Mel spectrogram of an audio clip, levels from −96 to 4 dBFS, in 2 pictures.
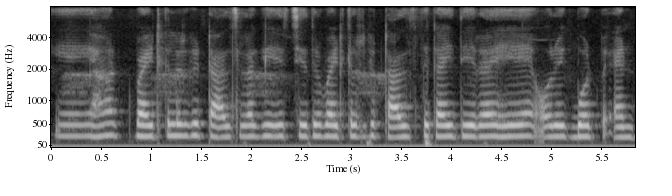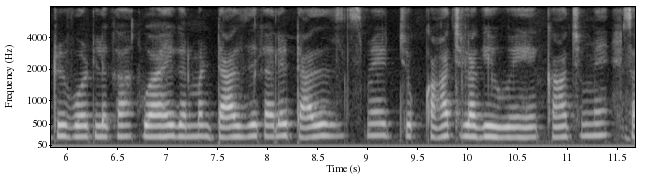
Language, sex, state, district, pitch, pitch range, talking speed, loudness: Hindi, female, Goa, North and South Goa, 235 Hz, 230-240 Hz, 225 wpm, -25 LUFS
